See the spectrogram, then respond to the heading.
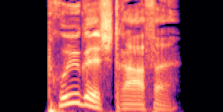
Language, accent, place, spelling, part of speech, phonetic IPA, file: German, Germany, Berlin, Prügelstrafe, noun, [ˈpʁyːɡl̩ˌʃtʁaːfə], De-Prügelstrafe.ogg
- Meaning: A corporal punishment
